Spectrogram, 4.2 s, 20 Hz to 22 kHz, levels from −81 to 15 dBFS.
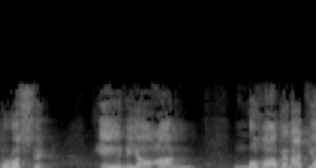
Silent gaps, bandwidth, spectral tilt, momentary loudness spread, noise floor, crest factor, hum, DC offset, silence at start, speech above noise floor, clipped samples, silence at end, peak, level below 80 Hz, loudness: none; 11.5 kHz; -2.5 dB/octave; 15 LU; -52 dBFS; 16 dB; none; under 0.1%; 0 s; 28 dB; under 0.1%; 0 s; -8 dBFS; -66 dBFS; -24 LUFS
